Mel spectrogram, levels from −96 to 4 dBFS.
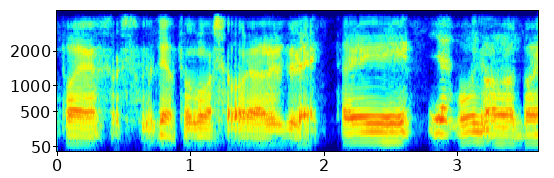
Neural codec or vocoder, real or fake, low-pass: codec, 24 kHz, 1 kbps, SNAC; fake; 3.6 kHz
